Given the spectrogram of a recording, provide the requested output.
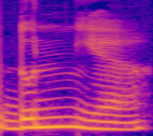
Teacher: یہاں پر نون کے نیچے کسرہ کی آواز نہیں آنی چاہیے. اردو میں ہم دنیا کہتے ہیں لیکن عربی میں یہ ہے دنیا، نون پر سکون.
